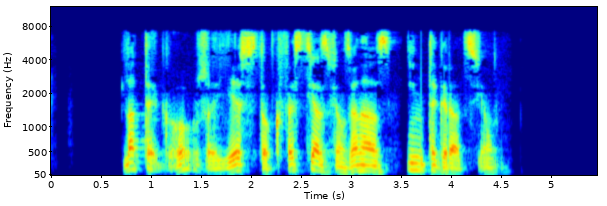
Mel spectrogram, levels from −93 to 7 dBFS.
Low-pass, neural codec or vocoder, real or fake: 7.2 kHz; none; real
